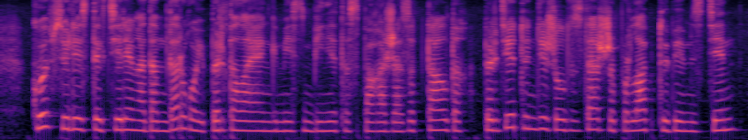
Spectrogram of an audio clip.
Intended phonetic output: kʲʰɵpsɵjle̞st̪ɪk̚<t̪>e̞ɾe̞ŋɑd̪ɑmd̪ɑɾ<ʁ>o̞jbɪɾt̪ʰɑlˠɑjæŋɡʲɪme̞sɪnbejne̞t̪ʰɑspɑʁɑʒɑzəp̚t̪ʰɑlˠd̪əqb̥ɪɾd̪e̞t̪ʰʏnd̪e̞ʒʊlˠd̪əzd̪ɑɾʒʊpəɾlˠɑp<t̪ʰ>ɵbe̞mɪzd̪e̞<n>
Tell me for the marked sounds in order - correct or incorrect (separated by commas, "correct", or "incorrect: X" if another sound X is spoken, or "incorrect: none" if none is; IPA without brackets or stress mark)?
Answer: incorrect: t̪ʰ, correct, correct, correct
